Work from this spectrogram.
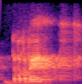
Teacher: en escocia si hay zonas en donde se pronuncia con la vibrante múltiple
